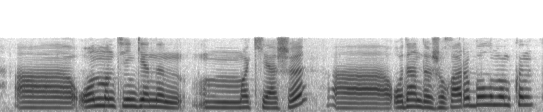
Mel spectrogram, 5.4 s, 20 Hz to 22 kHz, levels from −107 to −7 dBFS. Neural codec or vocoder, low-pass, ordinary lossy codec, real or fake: none; 5.4 kHz; none; real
